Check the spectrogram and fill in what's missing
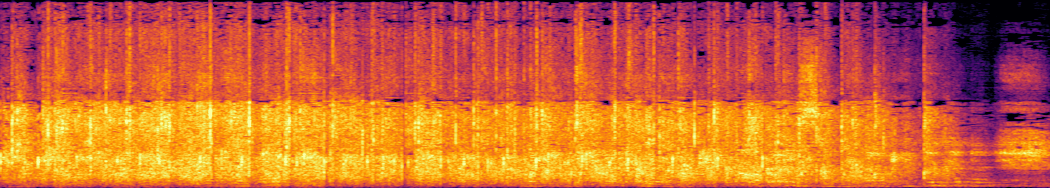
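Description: Audience at the Premio Matrona Busa award ceremony in Canosa di Puglia applauds, a dense, loud, sustained wash of clapping filling the room, with voices mixed in beneath before it thins near the end.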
